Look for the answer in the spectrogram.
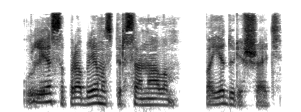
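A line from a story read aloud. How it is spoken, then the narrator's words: Sighing. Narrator (Russian): вздохнул он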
